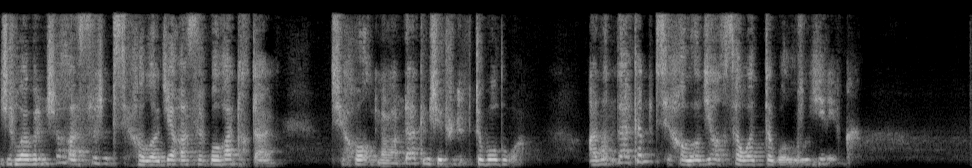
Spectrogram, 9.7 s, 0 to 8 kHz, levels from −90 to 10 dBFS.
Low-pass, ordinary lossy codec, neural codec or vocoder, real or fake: none; none; codec, 16 kHz, 1.1 kbps, Voila-Tokenizer; fake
